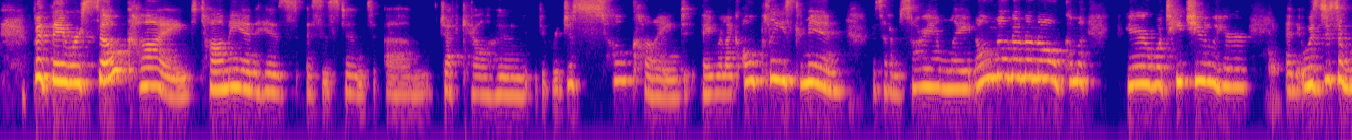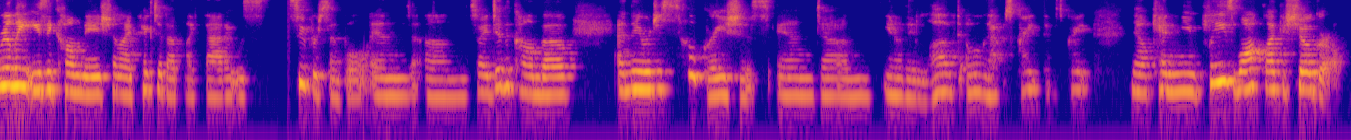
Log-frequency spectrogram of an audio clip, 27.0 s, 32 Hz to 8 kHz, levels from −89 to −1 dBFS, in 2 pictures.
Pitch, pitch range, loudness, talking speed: 225 Hz, 190-285 Hz, -24 LUFS, 210 wpm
